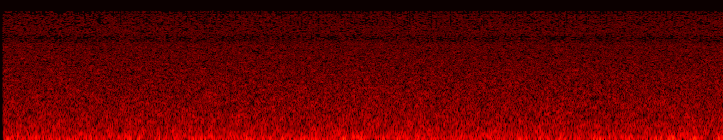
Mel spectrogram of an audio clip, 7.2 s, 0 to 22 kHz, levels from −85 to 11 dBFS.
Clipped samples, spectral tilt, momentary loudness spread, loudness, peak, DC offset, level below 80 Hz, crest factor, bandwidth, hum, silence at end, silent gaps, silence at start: under 0.1%; -2.5 dB/octave; 1 LU; -48 LUFS; -34 dBFS; under 0.1%; -56 dBFS; 14 dB; 16.5 kHz; none; 0 s; none; 0 s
